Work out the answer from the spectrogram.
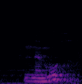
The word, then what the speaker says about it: Namur: Namur? Am I pronouncing it correctly? It's right.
